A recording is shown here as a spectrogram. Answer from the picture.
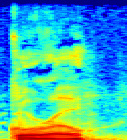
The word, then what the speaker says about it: Goro: and he is defeated mercifully by Goro. Sorry, did I pronounce that right the first time? – Yeah. – Okay.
